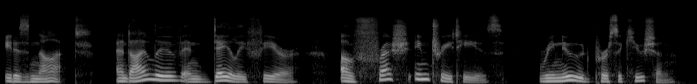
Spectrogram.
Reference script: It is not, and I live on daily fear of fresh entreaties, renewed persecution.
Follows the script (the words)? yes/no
no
